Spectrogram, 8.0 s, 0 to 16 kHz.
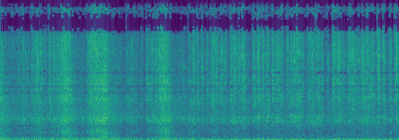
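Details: Turbocharged small-block Chevy race V8, cold start on brake cleaner after battery wiring changes: deep, choppy, loping cam idle with throttle blips over a steady rumble; normal rough-idling race engine.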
